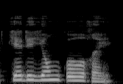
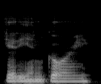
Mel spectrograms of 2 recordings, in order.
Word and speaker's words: Gédéon-Goré: But finally, "Je m'appelle Gédéon-Goré." He pronounced it in his most nasal, perfect Paris French. It didn't even sound remotely like Gideon Gorey.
